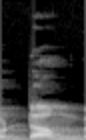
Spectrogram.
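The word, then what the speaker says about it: dumb: डम्ब में जो बी होता है वो साइलेंट होता है, डम होता है डम। तो आज तक हम डम्ब थे कि हम डम्ब को डम बोल रहे थे। पता होना चाहिए तुम्हें, इंग्लिश में जो वर्ड है ये डम्ब, इसको प्रोनाउंस हम डम करते हैं।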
